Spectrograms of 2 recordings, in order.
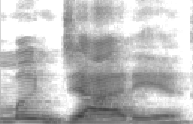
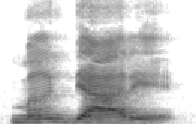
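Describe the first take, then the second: First: Mangiare with a dj sound on gia; soft g in mangiare. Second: Mandiare with a plain d before i, not a j sound; d as in dente, not dj. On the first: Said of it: "não mangiare". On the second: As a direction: say mandiare with a clean d. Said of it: "Mas a pronúncia é". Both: Shown as a demonstration.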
